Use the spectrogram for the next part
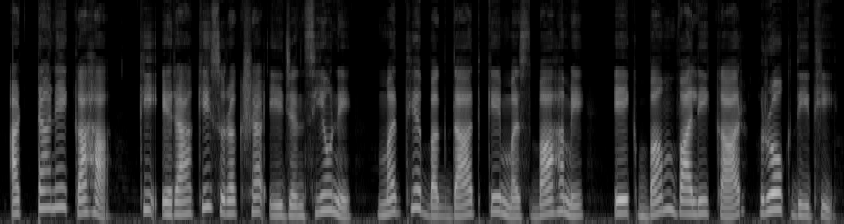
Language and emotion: Hindi, neutral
